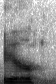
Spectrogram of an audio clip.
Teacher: do that tense A gliding into the R, air. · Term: air diphthong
